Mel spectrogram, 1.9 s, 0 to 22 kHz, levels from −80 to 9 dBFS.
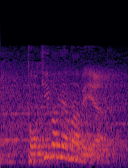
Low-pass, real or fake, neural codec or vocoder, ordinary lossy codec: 7.2 kHz; real; none; none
